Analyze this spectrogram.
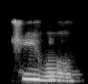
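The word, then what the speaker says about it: Qi Bo: Who is, how do you pronounce Chibo? Chibo.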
